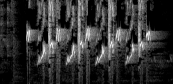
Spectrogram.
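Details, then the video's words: Clear, chatty song of a cinereous tit (gelatik batu), used to rile up rival birds. After a short silence, paired notes begin: a quick upward whistle, then a piercing high note, repeated steadily for about two and a half seconds. "Suara Gelatik Batu/Wingko Gacor Jernih bikin emosi LAWAN"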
